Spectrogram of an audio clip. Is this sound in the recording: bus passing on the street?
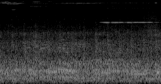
yes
